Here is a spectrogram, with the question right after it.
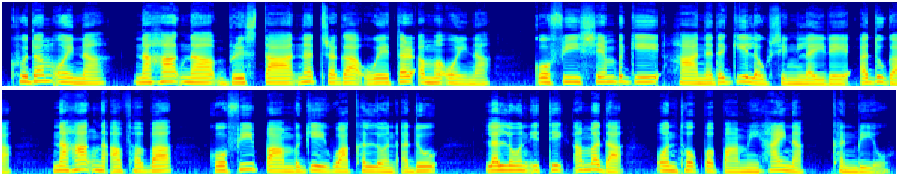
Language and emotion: Manipuri, neutral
